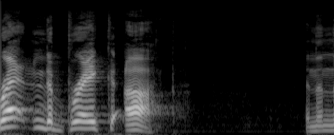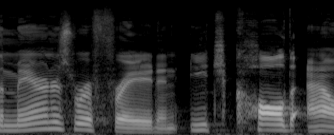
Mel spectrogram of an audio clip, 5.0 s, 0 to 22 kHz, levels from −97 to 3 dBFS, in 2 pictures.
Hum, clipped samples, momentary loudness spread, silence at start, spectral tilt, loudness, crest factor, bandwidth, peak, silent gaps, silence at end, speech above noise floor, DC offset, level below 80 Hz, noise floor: none; under 0.1%; 20 LU; 0 s; -4.5 dB/octave; -33 LUFS; 22 dB; 14 kHz; -12 dBFS; none; 0 s; 54 dB; under 0.1%; -80 dBFS; -87 dBFS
